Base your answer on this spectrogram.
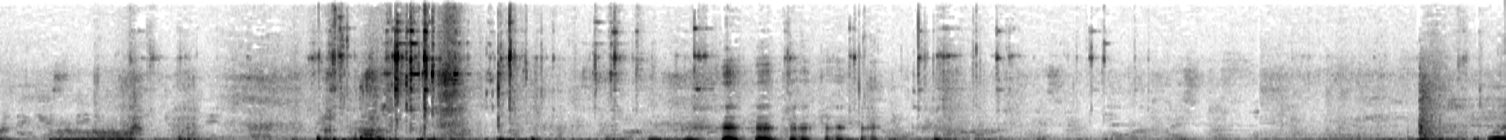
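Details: An adult female Pit Bull Terrier plays tug with a puppy in low light, letting the puppy win, giving deep, throaty growls in irregular rumbling bursts while Spanish-speaking voices run through the background.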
